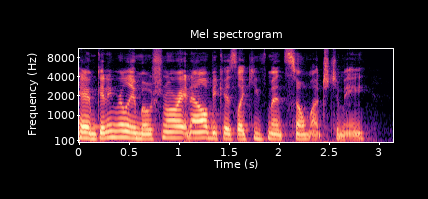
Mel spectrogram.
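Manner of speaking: plain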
